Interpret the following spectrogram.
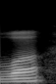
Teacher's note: व का जब उच्चारण कर रहा है तो होट सट तो रहा है लेकिन पूरी तरह से नहीं सट रहा है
